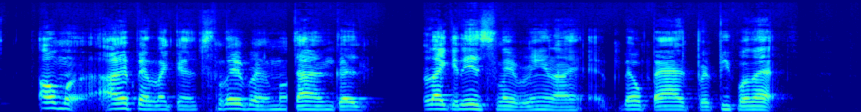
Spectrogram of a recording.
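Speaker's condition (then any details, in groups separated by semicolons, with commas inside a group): Cerebral palsy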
